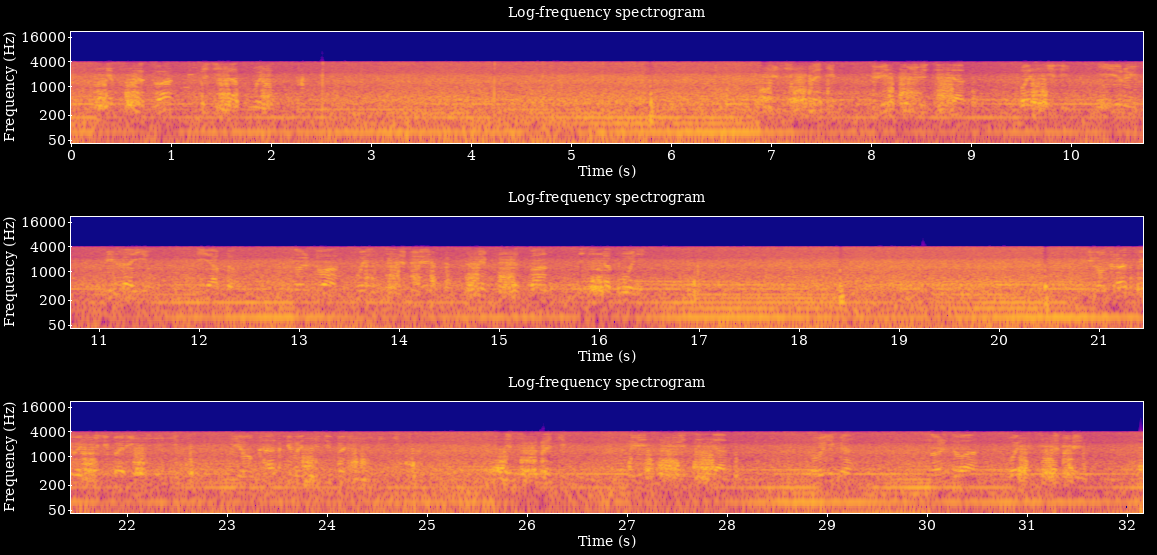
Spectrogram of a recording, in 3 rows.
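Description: Shortwave radio receiver tuned to The Pip's 3756 kHz channel between voice messages: steady hiss full of crackles of atmospheric static, with a low droning hum that fades in and out in stretches of a few seconds.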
